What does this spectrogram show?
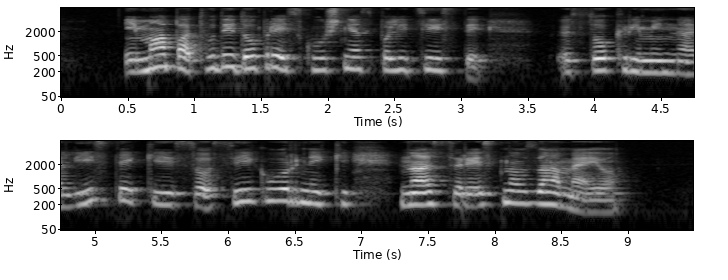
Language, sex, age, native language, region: Slovenian, female, 30-49, Slovenian, Drava region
